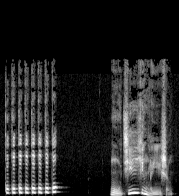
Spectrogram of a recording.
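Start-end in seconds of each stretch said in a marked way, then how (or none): 0.1-1.1 fast high clucking; hen clucking. Acted. Hen answers the duck.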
